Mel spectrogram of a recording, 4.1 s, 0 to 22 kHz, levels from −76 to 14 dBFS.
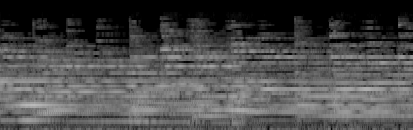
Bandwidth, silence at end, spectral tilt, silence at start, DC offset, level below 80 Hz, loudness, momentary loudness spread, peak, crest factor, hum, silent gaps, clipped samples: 15.5 kHz; 0 s; -1 dB/octave; 0 s; under 0.1%; -54 dBFS; -18 LUFS; 5 LU; -6 dBFS; 14 dB; none; none; under 0.1%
